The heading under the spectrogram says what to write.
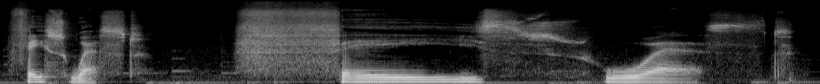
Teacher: it's just an s sound it's actually going to connect over to the w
